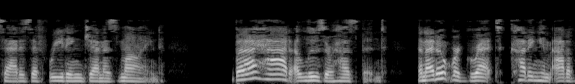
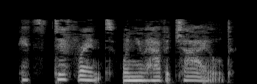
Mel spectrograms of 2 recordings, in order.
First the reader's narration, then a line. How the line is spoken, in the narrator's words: Annie said softly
